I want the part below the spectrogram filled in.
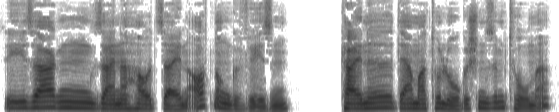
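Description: A man's voice: medium pitch, a little slow, dry recording, clean studio sound, close to an everyday voice. A man voicing a prim female executive who asks pointed questions. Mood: questioning.

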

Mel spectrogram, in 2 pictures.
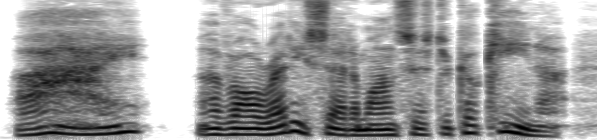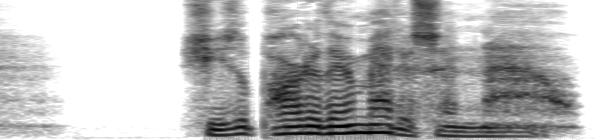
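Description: A man's voice: medium pitch, expressive, moderate pace, fairly bright tone, breathy edge, no echo, clean studio sound, voice pushed up. A man doing a defiant young woman. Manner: archaic old-fashioned phrasing.

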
